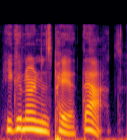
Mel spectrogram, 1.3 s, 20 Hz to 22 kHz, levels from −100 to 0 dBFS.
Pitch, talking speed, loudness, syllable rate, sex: 215 Hz, 330 wpm, -15 LUFS, 6.0 syllables/s, female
